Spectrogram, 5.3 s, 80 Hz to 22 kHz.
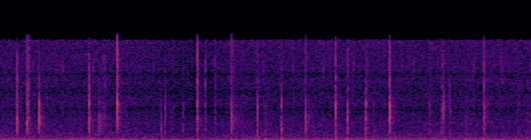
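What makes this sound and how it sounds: Fingernails tap a clear plastic micellar water bottle filled with liquid, making about 24 quick, bright, clicky taps in an uneven rhythm. Each tap dies away almost at once over a quiet, low background rumble.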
